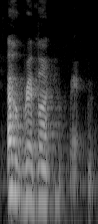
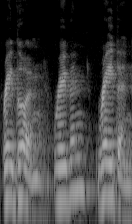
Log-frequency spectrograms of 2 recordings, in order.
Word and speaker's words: Rabun: I am in, okay, I am somewhere in Georgia at the Hambidge, Rabun, I have to pronounce this correctly. It's like Raven, but it's not. Rabun, R-A-B-U-N, Rabun Gap, Georgia, which is right on the border with North Carolina, South Carolina.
